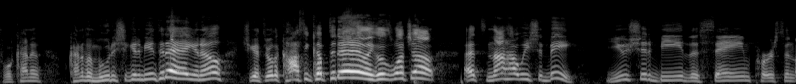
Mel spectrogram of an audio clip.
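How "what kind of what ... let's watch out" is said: put-on higher, louder and quick, like anxious kids whispering about mom's mood; hammed-up dread of a moody parent; mock nervous alarm. Mocking family fearing moody mother.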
